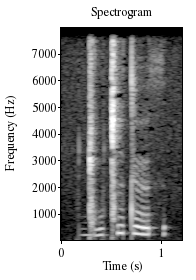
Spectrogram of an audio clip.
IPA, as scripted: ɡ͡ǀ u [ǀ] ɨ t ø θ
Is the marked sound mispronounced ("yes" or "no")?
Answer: no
